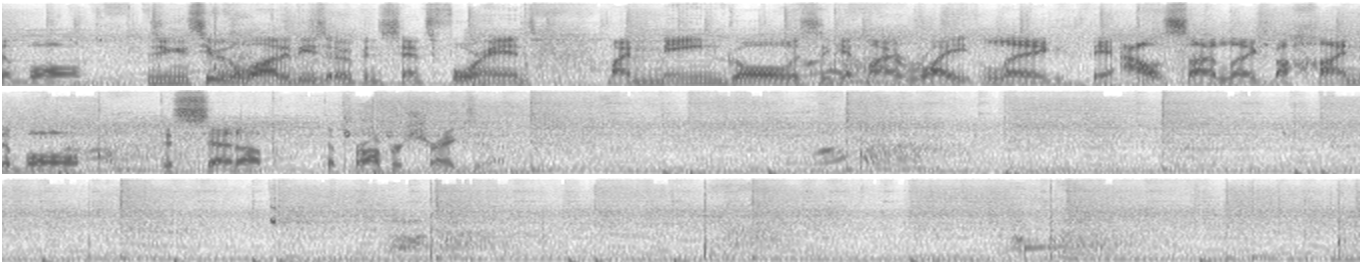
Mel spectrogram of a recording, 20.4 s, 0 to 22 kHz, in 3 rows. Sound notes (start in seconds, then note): 10.6 upbeat music; 13.4 tennis ball thumping; 15.8 grunting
